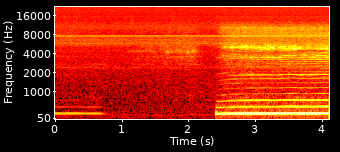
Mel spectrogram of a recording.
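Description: A steady held humming tone at one unchanging pitch. It fades away within the first second, and after about a second and a half of silence the same tone starts again suddenly and holds.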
